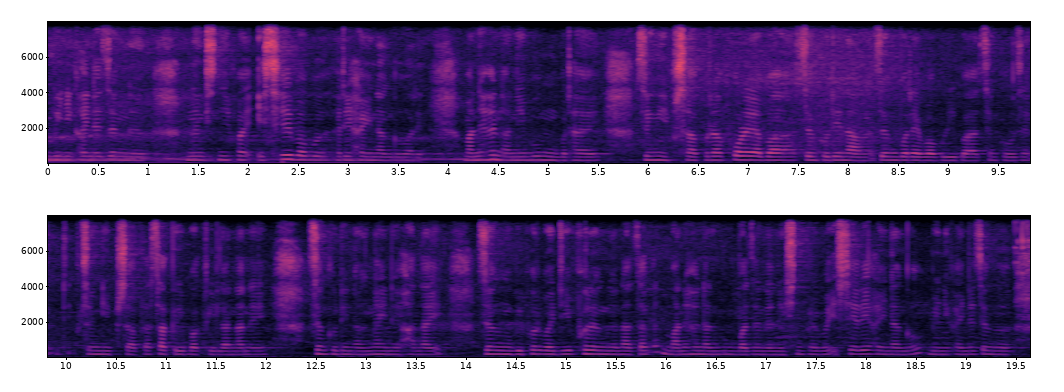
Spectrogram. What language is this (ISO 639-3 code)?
brx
